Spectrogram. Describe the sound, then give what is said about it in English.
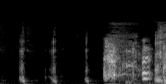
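A brief coughing fit: three short, soft coughs spaced apart, then a louder, harsher burst of rough, rasping coughing to finish, with no speech. “Yeah, sneezing attacks, coughing attacks, unbelievable.”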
